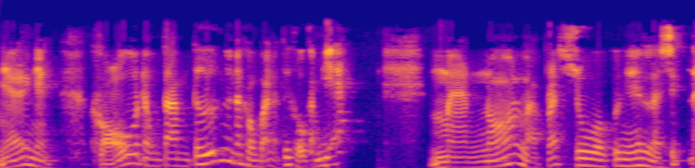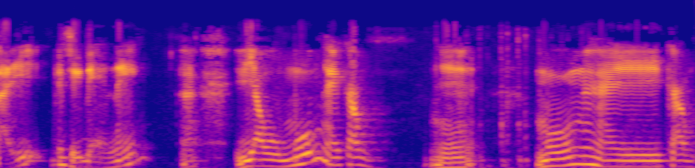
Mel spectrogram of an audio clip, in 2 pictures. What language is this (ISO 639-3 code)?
vie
